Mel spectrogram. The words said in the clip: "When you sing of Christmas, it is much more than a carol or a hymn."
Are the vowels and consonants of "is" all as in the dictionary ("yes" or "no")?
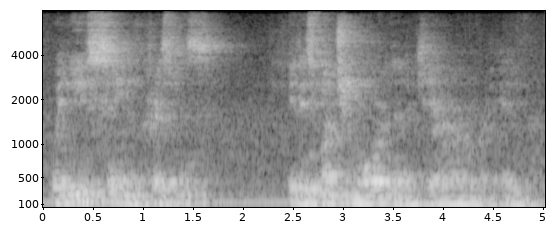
yes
